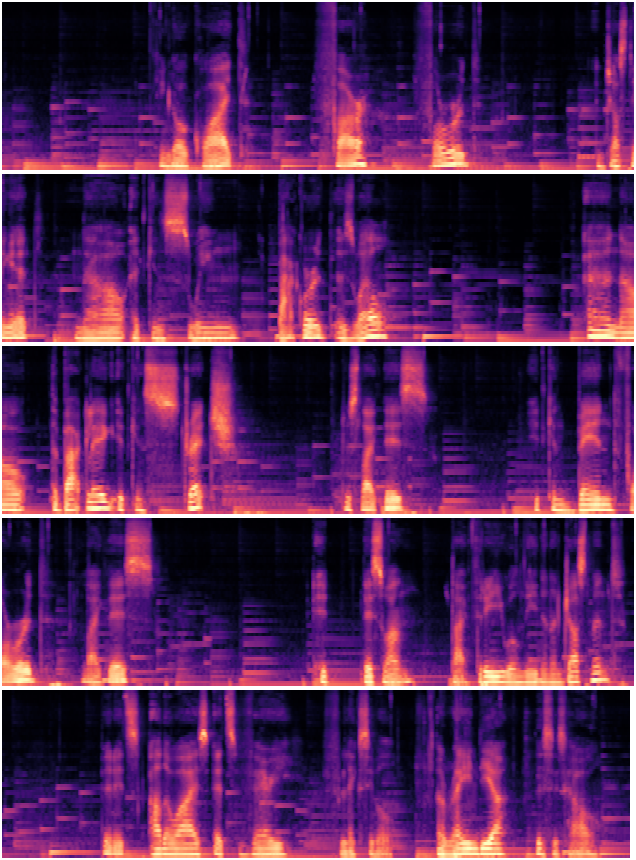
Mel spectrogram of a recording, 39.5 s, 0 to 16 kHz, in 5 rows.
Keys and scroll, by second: 36.8 ctrl+a, 38.0 ctrl+a.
